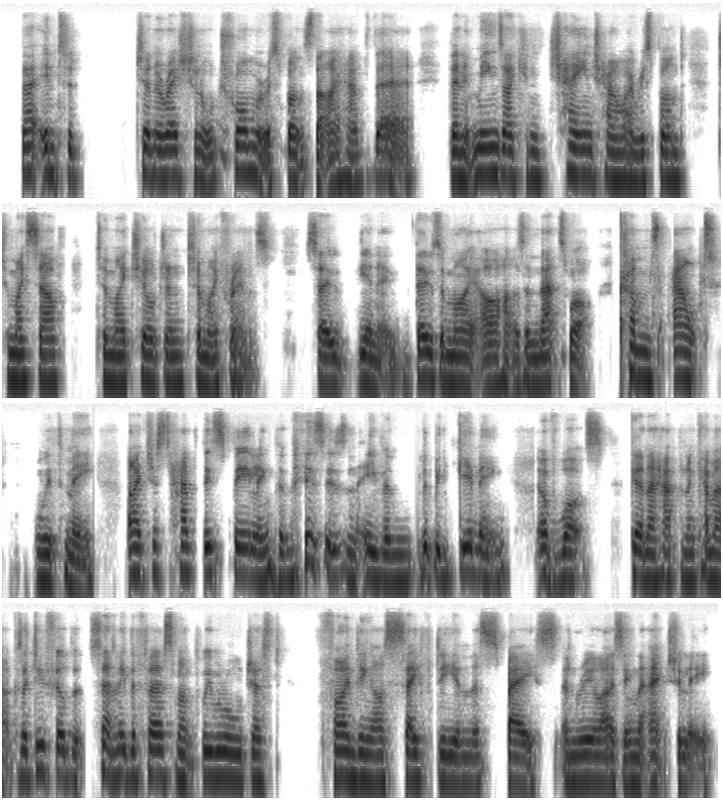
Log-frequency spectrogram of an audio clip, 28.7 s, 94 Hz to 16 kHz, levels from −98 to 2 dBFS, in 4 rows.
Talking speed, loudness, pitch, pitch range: 170 wpm, -19 LUFS, 155 Hz, 145-165 Hz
